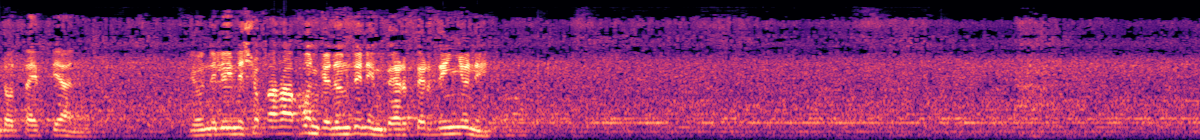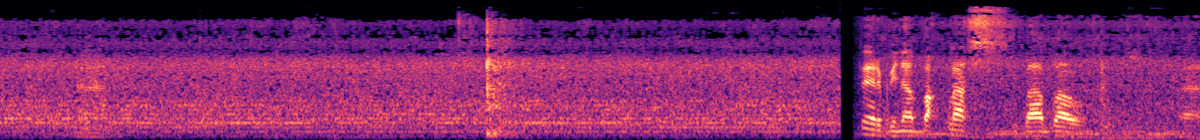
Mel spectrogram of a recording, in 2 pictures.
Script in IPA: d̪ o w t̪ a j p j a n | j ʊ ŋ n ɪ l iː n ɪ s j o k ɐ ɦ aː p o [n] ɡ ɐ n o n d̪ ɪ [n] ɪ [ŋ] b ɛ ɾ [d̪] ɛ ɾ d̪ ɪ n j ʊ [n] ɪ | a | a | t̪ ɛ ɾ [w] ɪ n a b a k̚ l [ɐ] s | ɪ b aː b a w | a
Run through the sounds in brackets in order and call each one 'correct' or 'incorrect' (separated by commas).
correct, correct, incorrect, incorrect, correct, incorrect, incorrect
